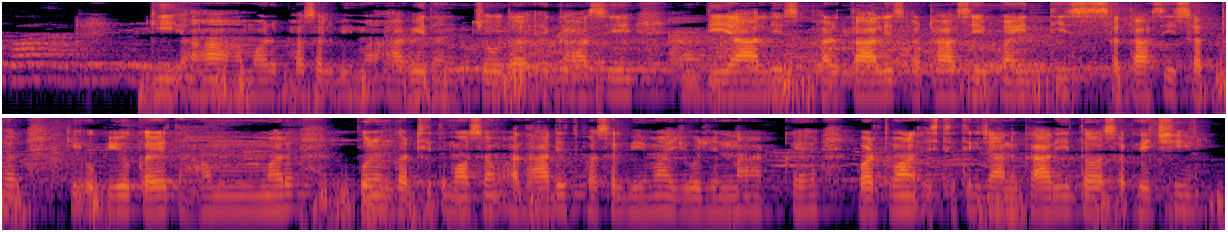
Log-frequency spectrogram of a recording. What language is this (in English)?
Maithili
